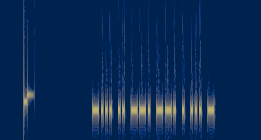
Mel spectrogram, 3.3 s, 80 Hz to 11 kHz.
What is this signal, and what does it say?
Morse code, heard as a keyed tone, about 46 wpm, 700 Hz. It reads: BIGGEST
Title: Sets of 4 Words - New Word Drill - 45wpm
